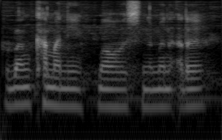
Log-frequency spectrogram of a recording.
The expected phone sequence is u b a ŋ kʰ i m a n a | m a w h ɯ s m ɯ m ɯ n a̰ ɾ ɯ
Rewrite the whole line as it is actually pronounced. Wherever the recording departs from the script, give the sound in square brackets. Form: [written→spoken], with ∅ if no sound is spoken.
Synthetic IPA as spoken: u b a ŋ kʰ [i→a] m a n [a→i] | m a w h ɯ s [m→n] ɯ m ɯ n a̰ ɾ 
